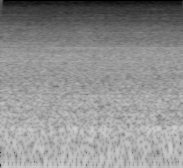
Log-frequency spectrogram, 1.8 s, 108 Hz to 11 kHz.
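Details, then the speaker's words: Old-model Carrier 2.5 HP aircon compressor running after the loose compressor wire connection was fixed; the line is sweating and cold. Steady even hum with airflow rush and no knocking or rattling; running smoothly and cooling. "Nagmo-moist na oh. Moist na. Malamig na yan mga tropa."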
